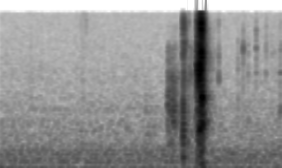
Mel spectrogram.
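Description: Near silence, broken about a second and a half in by two or three short clicks from the mouth close to the microphone, a lip smack just before speech resumes.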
